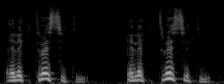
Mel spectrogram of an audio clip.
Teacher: You notice the third syllable here is stressed more than the other syllables. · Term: third syllable stress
